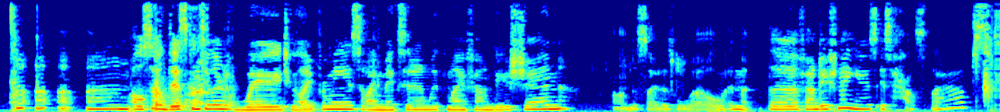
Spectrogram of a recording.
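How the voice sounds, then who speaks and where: A woman with a high pitch at a moderate pace, amid noticeable background noise. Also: ordinary pitch variation. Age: 20s. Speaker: beauty and lifestyle vlogger. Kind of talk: casual chat while doing makeup. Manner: halting, many fillers.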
